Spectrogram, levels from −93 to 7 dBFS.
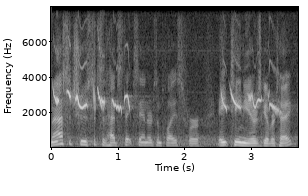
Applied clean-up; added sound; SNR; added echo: none; Bird vocalization, bird call, bird song; -1 dB; none.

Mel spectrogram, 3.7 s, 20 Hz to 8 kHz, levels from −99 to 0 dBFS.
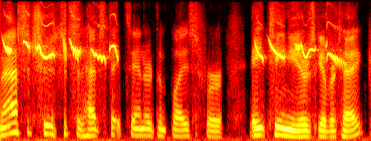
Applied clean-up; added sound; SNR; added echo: neural diffusion model UNIVERSE++.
